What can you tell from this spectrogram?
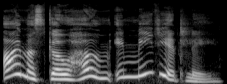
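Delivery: indignant storybook exclamation; exclaiming in protest. A narrator's reading. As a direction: insist on going home at once. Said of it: "Harvey exclaimed".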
